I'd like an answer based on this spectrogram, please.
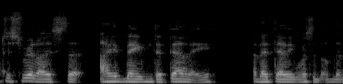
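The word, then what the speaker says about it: Adélie: Adelis penguin, is that not right? the Adelie penguin?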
